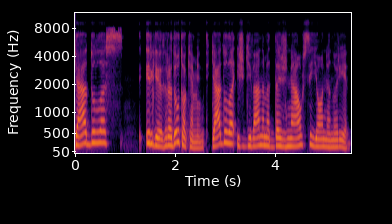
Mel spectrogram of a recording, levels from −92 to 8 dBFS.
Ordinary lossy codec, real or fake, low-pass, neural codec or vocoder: Opus, 24 kbps; fake; 7.2 kHz; codec, 16 kHz, 16 kbps, FunCodec, trained on Chinese and English, 50 frames a second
